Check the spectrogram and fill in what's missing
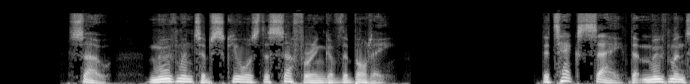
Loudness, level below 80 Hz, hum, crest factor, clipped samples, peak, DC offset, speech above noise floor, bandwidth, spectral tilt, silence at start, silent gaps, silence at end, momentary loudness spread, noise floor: -11 LUFS; -28 dBFS; none; 12 dB; under 0.1%; 0 dBFS; under 0.1%; over 80 dB; 12 kHz; -5.5 dB/octave; 0.65 s; 4.12-5.31 s; 0 s; 8 LU; under -90 dBFS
